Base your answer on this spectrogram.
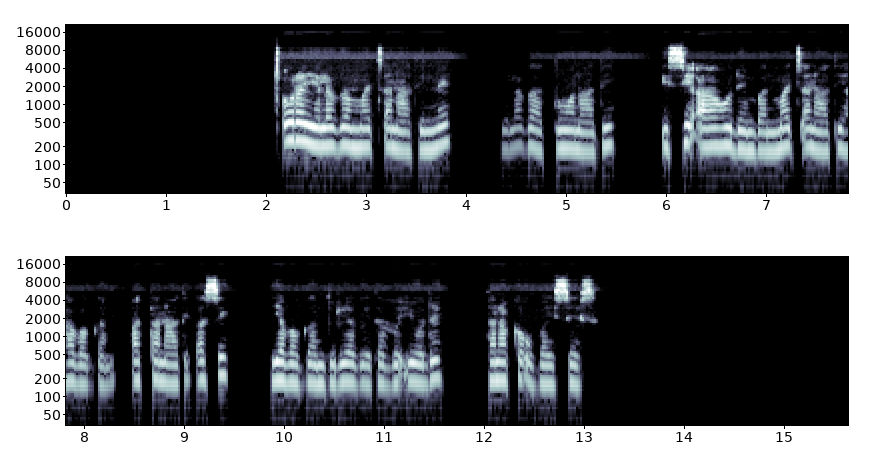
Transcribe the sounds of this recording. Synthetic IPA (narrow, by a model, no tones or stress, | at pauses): t͡ʃʼɔɾɐjɛlɐɡɐmɐt͡ʃʼːɐnaːt̪ɪnːɛ | jɛlɐɡaːt̪ːʊmɐnaːt̪ɪ | ɪsːɪʔaːhɔd̪ɛmbɐnmɐt͡ʃʼːɐnaːt̪ɪɦɐbɐɡːɐnʔɐt̪ːɐnaːt̪ɪkʼɐsːɪ | jɐbɐɡːɐnd̪ʊɾɪjaːɡe̞ːt̪ɐbɛʔɪjoːd̪ɛ | t̪ɐnɐkːɐʊbɐjsːe̞ːs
